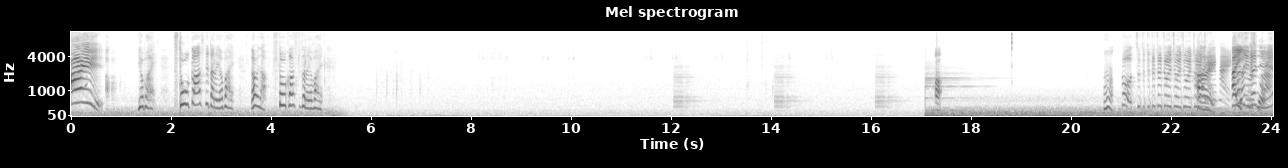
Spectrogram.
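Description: A young woman speaks excitedly into a microphone in a high voice.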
